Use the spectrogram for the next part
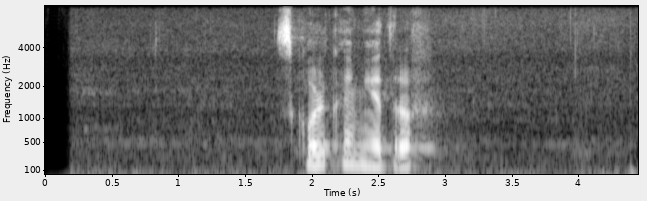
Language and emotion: Russian, neutral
